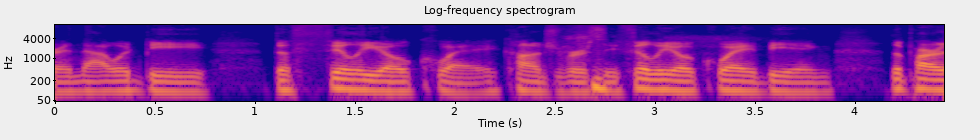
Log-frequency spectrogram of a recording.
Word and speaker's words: Filioque: Filioque. That's four syllables.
